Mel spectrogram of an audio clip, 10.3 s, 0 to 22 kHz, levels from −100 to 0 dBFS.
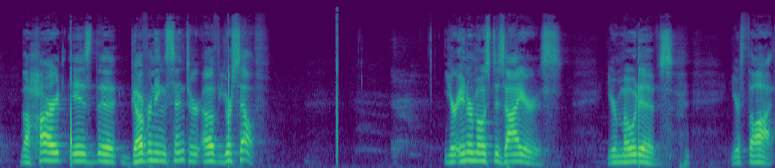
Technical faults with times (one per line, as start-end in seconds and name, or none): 0.94-0.96 loud pop
3.04-3.06 loud pop
4.49-4.51 loud pop
8.52-8.54 loud pop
